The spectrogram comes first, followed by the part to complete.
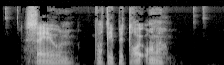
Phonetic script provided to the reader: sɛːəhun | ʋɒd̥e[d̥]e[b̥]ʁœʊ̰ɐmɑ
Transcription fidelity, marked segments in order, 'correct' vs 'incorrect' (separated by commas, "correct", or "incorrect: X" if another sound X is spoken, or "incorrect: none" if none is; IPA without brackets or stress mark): incorrect: b̥, incorrect: d̥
